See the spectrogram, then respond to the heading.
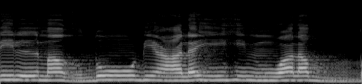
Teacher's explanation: il sait que quand sukun vient après mad, c'est mad al-lazim et qui est prolongé de 6 harakat · il est obligé de tirer, de prolonger ce mad de 6 harakat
